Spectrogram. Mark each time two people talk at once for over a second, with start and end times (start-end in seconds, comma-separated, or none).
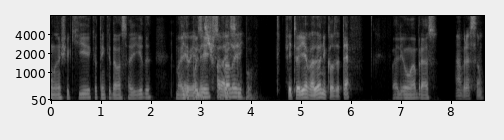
2.6-3.9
